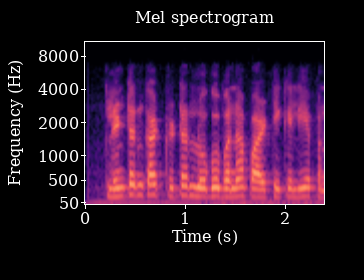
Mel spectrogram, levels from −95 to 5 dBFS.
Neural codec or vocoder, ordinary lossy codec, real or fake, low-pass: none; Opus, 32 kbps; real; 7.2 kHz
